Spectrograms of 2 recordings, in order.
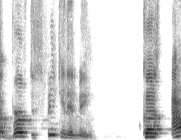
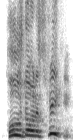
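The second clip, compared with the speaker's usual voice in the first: louder and higher, calling out the room; loud challenge; 4 semitones higher, 5 dB louder than usual. Acted. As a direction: throw the question at them hard. Repeated rhetorical question.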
